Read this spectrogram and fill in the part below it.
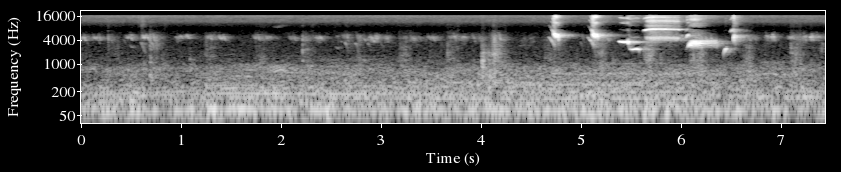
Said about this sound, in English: Did you hear that song, Sparrow? Let's see if it'll sing for us again.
